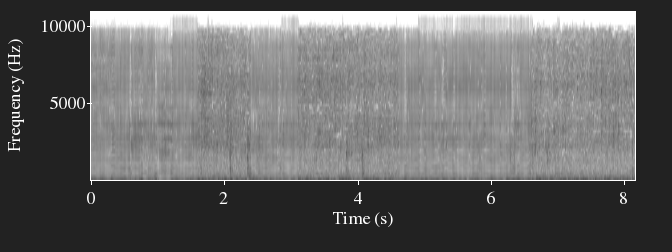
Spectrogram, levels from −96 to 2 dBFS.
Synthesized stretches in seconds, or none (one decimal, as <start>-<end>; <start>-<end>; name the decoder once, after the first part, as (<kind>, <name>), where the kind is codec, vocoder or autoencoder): 0.0-1.6 (vocoder, BigVGAN v2); 2.4-3.1; 4.6-6.6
